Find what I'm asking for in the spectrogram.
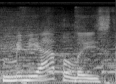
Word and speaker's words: Minneapolis: Czyli jednak Minneapolis, tak jak śpiewa Boss. Inaczej wymawiałem, ale wiemy, o co chodzi.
